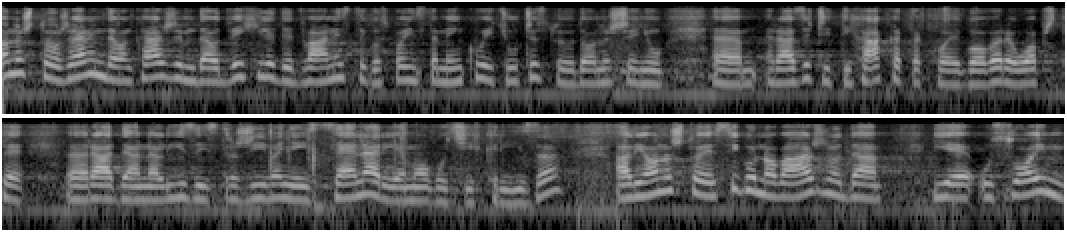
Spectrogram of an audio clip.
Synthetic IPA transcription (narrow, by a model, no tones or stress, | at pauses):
onoʃt̪o̞ʒelimd̪aʋamkaːʒemd̪aod̪ːʋeːxiʎad̪ed̪ʋaːnest̪e̞ɡospo̞d̪inst̪ameŋko̞ʋit͡ɕut͡ʂe̞st̪vujeud̪o̞noʃe̞ɲu | ɾaːzlit͡ʂit̪ixakat̪ako̞jeɡo̞ʋo̞ɾe̞uopʃt̪e | ɾaːd̪eanaliːzeist̪ɾaʒiːʋaɲaist̪senaɾijemo̞ɡut͡ɕixkɾiːza | alio̞no̞ʃt̪o̞je̞siɡuɾno̞ʋaːʒno̞d̪a | jeʔusʋo̞jim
